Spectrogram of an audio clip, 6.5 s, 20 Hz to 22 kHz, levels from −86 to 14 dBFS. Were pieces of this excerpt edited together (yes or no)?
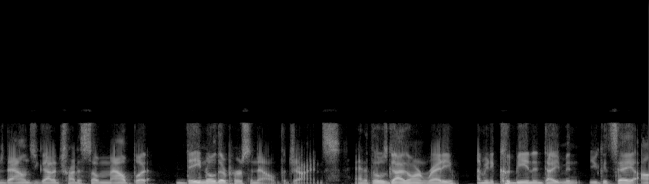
yes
